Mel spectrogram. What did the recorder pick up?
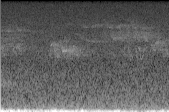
Red-eyed Vireo, Black-and-white Warbler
